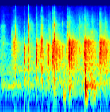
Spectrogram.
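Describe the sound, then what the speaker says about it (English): Light, scattered clapping from a small audience at a startup pitch event, fairly faint and brief, with a murmur of voices underneath. "A very, very big applause, please."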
